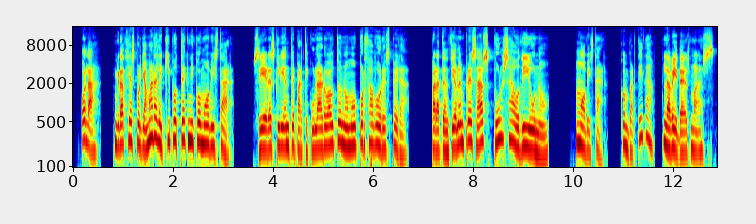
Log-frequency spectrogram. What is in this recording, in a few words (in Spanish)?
IVR; MOVISTAR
